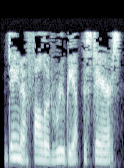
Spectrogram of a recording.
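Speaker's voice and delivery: plain reading voice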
